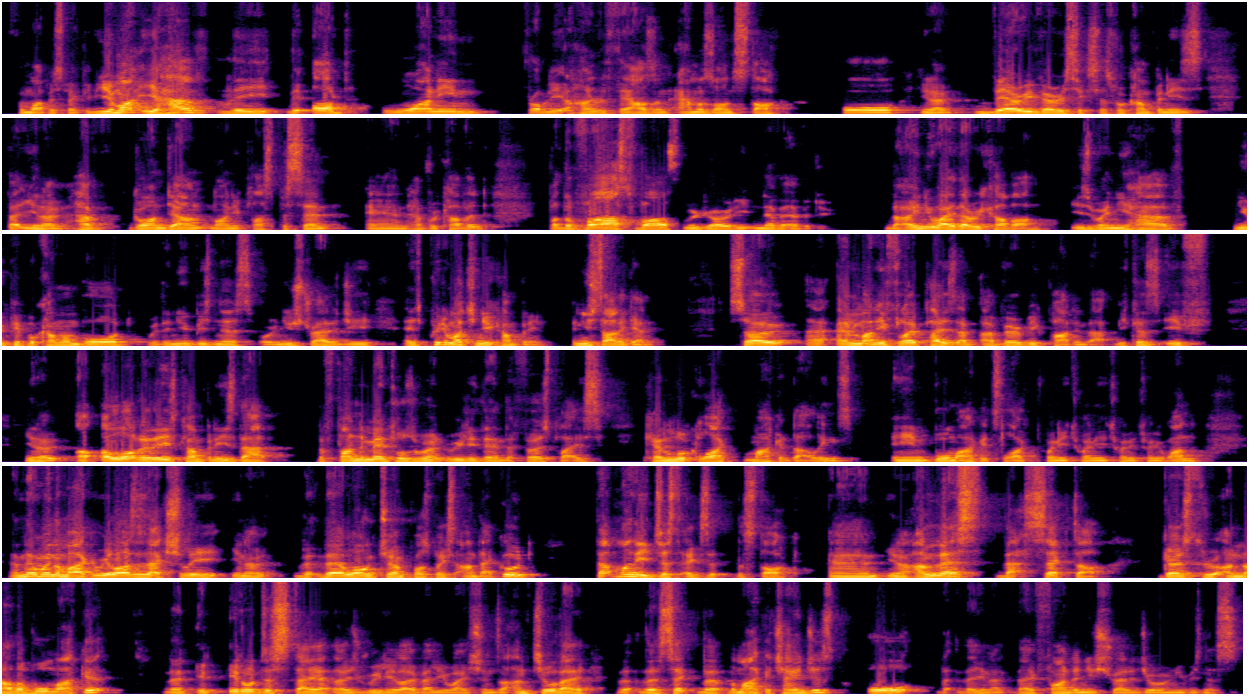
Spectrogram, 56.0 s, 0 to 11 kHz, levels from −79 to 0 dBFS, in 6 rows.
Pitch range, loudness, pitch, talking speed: 115-140 Hz, -13 LUFS, 125 Hz, 200 wpm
